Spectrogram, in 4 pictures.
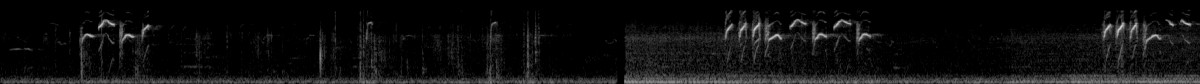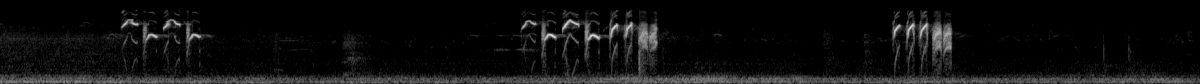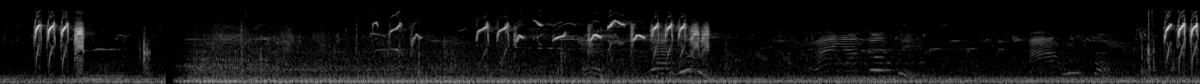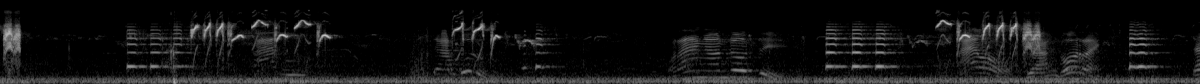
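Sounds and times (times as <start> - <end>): bird chirping: 0.0 - 48.0.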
